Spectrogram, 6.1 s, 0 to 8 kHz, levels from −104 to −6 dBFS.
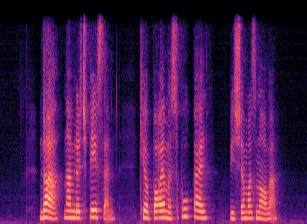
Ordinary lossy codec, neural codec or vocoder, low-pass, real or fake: none; codec, 16 kHz in and 24 kHz out, 0.6 kbps, FocalCodec, streaming, 4096 codes; 7.2 kHz; fake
